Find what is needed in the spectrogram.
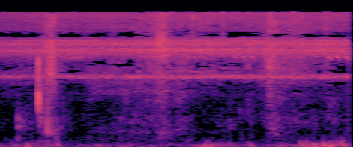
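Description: Crickets chirring steadily in several high pitches, with faint footsteps on the soil.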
